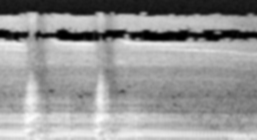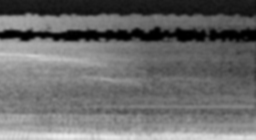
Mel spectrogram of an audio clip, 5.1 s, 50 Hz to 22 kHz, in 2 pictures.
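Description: Vortech-supercharged 392 Hemi V8 in a Dodge Challenger, blipped twice in quick succession, then settling back to idle while the centrifugal supercharger's high whine falls away over a few seconds.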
